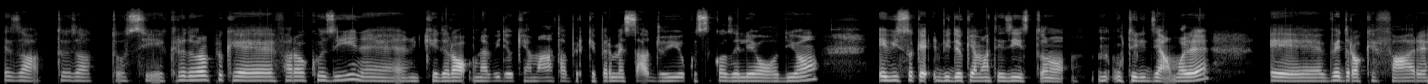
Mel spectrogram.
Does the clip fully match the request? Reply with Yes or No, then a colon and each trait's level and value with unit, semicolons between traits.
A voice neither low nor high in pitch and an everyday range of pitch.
No: medium, 170 Hz; narrow, 1.7 semitones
